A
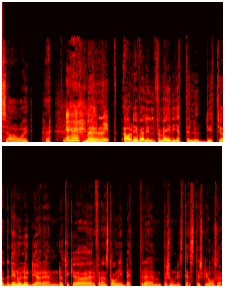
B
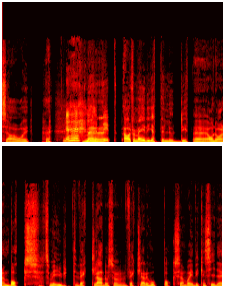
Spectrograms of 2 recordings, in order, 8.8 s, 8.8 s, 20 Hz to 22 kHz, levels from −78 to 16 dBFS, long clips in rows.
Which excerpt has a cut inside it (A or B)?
B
